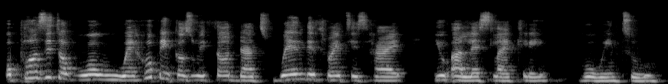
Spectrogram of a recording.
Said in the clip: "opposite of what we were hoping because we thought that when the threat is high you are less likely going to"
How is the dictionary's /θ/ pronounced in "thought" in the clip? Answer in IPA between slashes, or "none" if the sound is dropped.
/θ/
